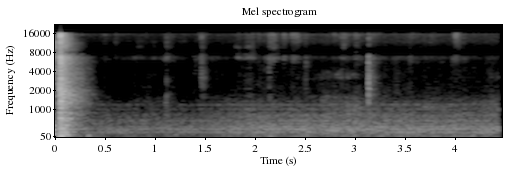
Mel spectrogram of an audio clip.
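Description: A sharp knock at the very start, then quiet soft scraping and a few light ticks as a silicone spatula pushes a lump of cookie dough onto a metal baking sheet.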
